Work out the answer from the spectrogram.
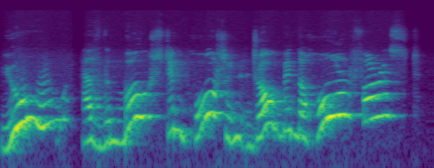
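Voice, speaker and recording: A woman voicing a wise, kind old female owl who speaks in a solemn, slow and emphatic way. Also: very high voice, sing-song, dark tone, reverberant, highs cut off, voice pushed up, heavily acted.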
